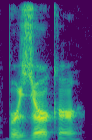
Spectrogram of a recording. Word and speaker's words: BRZRKR: It's called Berserker. – Ah, okay. – Yeah, it's spelled in all capitalized letters, B-R-Z-R-K-R.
